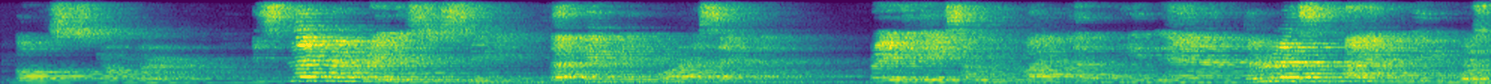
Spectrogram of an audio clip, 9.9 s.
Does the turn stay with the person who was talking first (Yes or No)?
No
